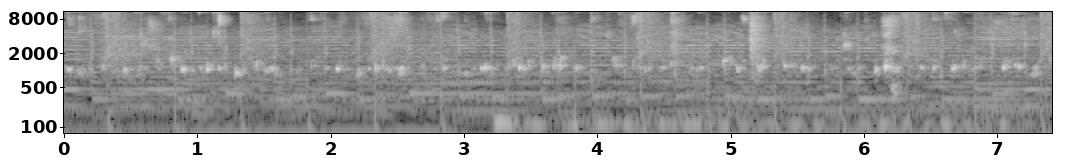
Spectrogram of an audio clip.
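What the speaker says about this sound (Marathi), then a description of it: "सेम जार मधलं पाणी सुद्धा आपण बघा इन्स्टंट घेतोय" Water poured from a portable alkaline water jar into a container for a pH test, a steady close trickle with small drips and gurgles running throughout.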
